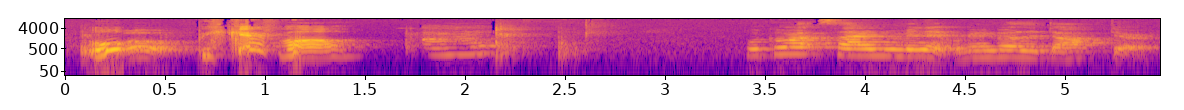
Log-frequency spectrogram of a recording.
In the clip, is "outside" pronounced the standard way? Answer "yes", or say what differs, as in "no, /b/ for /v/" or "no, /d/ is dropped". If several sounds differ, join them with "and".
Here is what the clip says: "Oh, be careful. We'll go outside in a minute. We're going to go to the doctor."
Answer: no, /d/ is dropped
